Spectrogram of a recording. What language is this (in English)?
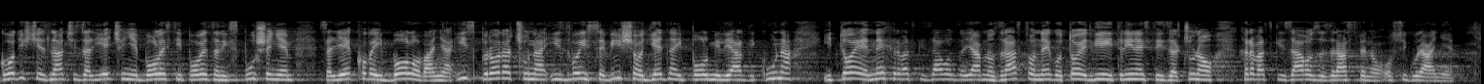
Croatian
